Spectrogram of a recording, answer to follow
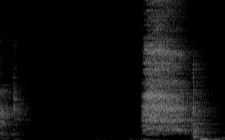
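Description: Near silence, then a man's audible intake of breath about a second and a half in.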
